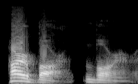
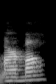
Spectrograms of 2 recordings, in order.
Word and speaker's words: Harbaugh: Harbbor Bora, I can't say his name. Harbaugh.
